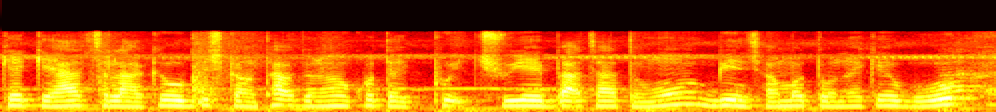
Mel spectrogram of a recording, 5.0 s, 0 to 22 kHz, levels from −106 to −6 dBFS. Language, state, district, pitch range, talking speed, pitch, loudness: Kokborok, Tripura, West Tripura, 150-165 Hz, 215 wpm, 155 Hz, -18 LUFS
